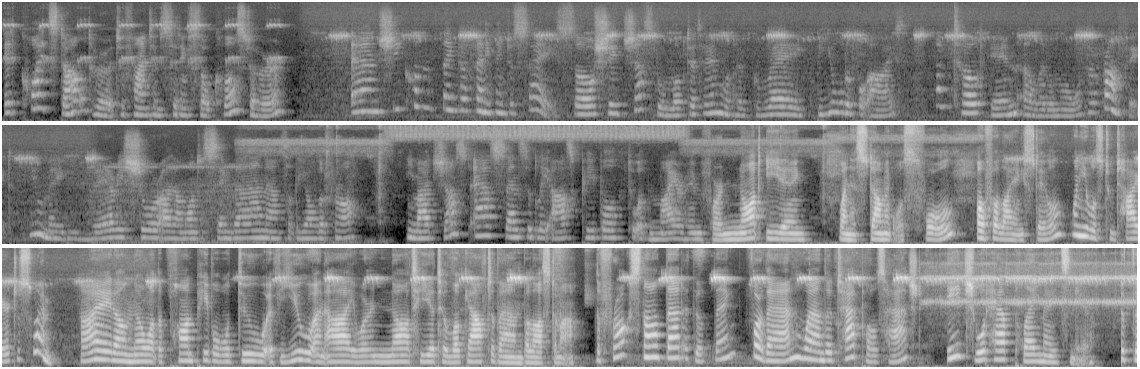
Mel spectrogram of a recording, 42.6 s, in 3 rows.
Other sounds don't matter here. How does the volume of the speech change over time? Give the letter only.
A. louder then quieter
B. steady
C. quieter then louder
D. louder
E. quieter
D.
